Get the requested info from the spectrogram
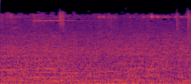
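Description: Steady low rumble of road traffic with no distinct events.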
